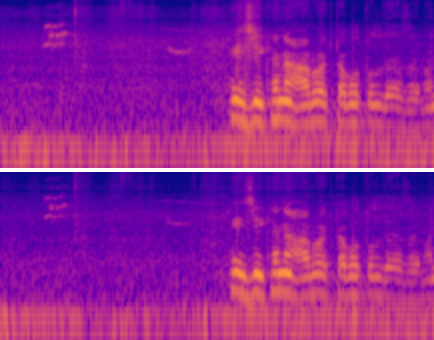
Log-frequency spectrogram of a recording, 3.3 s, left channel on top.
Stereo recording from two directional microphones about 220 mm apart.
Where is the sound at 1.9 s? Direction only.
25° left (ahead or behind).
